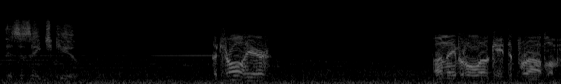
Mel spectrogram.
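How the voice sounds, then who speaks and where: A man's voice: medium pitch, measured pace. An actor playing a dutiful male patrol soldier in a video game, speaking in clipped military phrases over a crackly old field radio line.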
